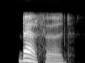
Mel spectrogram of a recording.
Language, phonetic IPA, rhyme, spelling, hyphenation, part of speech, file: Hungarian, [ˈbɛlføld], -øld, belföld, bel‧föld, noun, Hu-belföld.ogg
- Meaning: inland, interior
